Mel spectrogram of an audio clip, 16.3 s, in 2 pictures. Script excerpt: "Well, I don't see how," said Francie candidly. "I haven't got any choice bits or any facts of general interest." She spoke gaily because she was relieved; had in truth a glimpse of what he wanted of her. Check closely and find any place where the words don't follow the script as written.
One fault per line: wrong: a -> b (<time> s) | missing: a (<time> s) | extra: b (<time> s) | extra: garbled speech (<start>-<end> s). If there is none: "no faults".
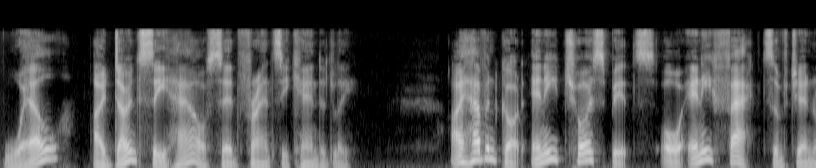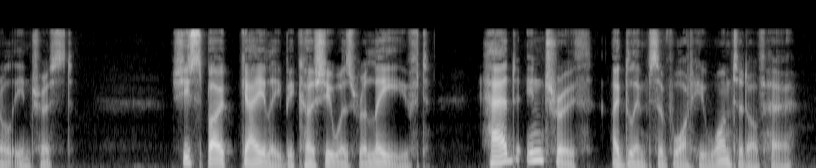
no faults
